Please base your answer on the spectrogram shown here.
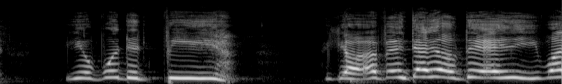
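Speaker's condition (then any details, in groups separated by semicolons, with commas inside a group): Cerebral palsy; obvious speech impairment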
